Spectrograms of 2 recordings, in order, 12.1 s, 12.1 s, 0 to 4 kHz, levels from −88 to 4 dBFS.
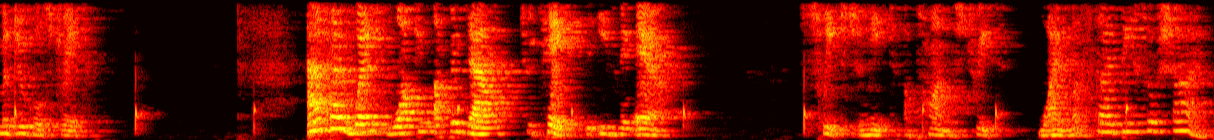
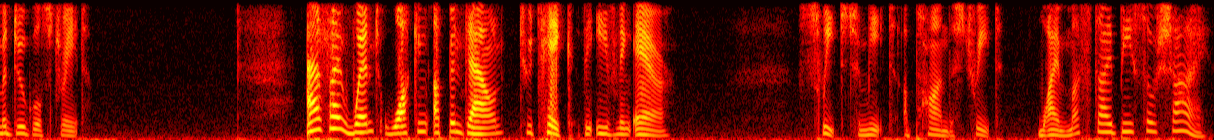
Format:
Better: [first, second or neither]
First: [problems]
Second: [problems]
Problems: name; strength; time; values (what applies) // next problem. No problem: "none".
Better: second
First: noise reduction (classical method WPE with log-MMSE)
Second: none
